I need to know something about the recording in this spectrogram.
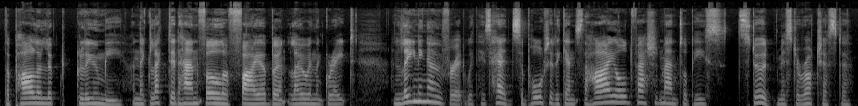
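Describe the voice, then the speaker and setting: A woman's voice: fairly low pitch, normal speed, lightly acted. A woman playing an earnest, tender former governess, acting and narrating her own story in a radio drama. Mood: reflective. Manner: earnest, gentle, heartfelt.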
